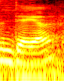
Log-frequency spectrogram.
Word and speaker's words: Zendaya: Did you know, by the way, it's actually pronounced Zendaya?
